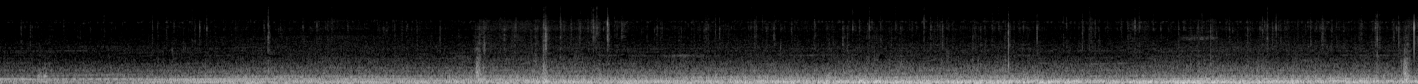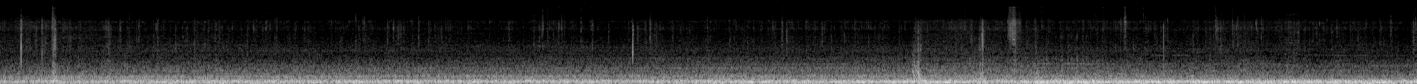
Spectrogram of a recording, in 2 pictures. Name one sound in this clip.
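Tyres crunch and hiss over packed snow.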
